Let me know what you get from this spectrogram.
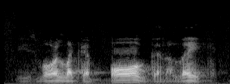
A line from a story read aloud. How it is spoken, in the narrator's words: Voznesensky grumbled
